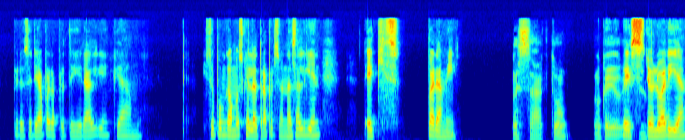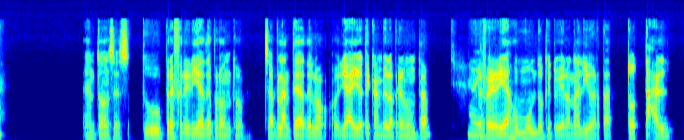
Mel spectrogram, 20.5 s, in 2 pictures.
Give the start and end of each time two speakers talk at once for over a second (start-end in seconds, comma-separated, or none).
none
